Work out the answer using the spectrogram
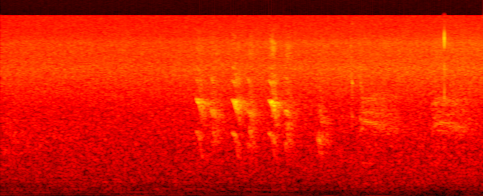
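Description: A bird calling: a quick run of about six short, harsh notes, each falling in pitch, starting about two and a half seconds in, followed by a few longer, flatter notes near the end.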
